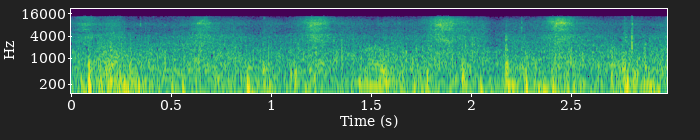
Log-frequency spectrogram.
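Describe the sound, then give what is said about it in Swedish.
Light footsteps on a wet, slippery rock slab in heavy rain at the Bohuslän seafarer rock carvings, many soft steps at a steady pace beneath a constant hiss of falling rain. “Lätta steg.”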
